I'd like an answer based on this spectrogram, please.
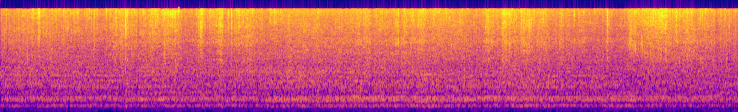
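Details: Wild bees around a hidden wild honey nest, humming steadily and continuously with a low droning buzz and overtones, hiss and faint brief noises above the hum throughout.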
